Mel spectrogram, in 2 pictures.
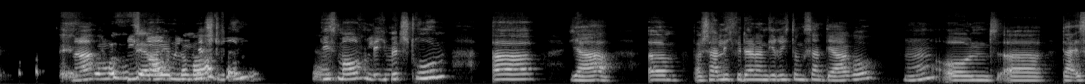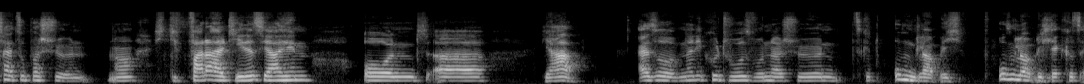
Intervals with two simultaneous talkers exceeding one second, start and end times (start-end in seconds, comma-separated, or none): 0.9-2.5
